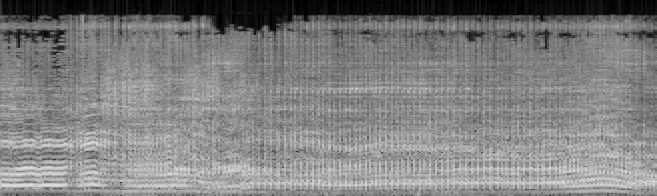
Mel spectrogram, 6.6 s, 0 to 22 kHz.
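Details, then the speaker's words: 2000 Honda CR125 dirt bike ridden at nearly full throttle: revs rise then sag and stutter, breaking up and bogging badly, never pulling cleanly, blowing lots of white smoke; cause unknown, past owners couldn't fix it. "Alright, yeah, it's bogging really, really bad. You could hear it in the video. It's not too good. Breaks up, bogs, probably doesn't go over 10 to 50 miles an hour. I was going pretty much full throttle the whole time, and it's really, really boggy."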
